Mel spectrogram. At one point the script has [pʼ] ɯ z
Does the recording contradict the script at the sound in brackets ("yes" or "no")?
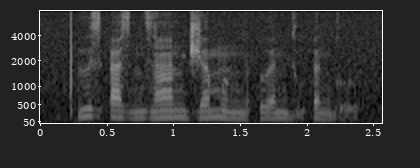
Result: no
